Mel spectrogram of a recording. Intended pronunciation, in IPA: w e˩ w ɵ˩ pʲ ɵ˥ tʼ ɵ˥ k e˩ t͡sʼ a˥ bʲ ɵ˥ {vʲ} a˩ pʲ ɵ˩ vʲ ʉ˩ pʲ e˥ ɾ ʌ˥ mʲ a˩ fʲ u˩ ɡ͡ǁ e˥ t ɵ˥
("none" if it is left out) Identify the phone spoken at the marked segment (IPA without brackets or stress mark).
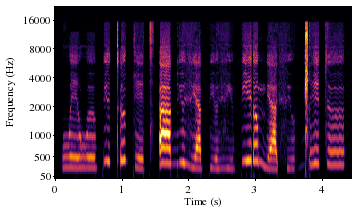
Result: vʲ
